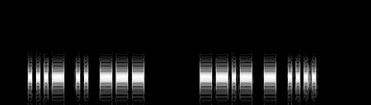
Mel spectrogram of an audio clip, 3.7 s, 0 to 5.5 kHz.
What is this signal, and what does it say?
Morse code, heard as a keyed tone, about 30 wpm, 700 Hz. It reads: VIO QTH
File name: UK MASTER QSOs TRAINING/30WPM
